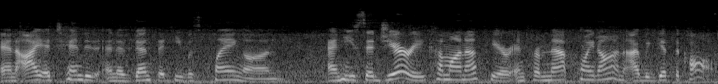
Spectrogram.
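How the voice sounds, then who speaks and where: With lively intonation and a medium pitch, a woman speaks at a moderate pace amid noticeable background noise. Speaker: blues singer. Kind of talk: interview.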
